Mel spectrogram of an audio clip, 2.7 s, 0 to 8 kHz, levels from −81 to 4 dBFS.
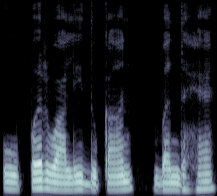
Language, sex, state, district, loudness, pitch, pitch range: Hindi, male, Himachal Pradesh, Shimla, -16 LUFS, 110 Hz, 105-115 Hz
